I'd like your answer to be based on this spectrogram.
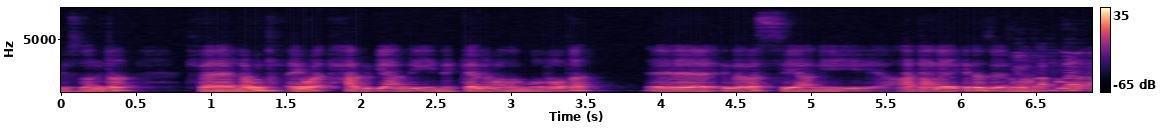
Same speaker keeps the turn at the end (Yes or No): No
